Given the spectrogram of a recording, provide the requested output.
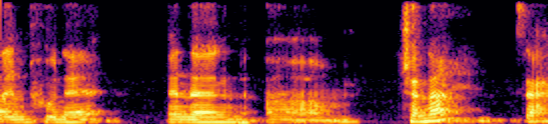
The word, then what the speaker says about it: Chennai: I have one in Pune and then um Chennai is that how you say it Chennai yeah all the way at the bottom yeah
